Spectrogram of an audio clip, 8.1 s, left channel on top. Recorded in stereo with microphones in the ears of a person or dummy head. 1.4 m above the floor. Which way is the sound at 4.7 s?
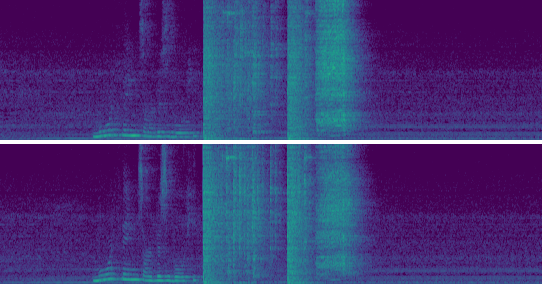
15° left (ahead or behind).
